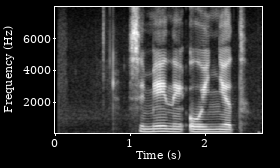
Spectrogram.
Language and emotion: Russian, neutral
